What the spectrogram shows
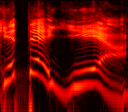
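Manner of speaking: put-on New York accent edging toward Jersey. Asked to say a line the way a man said it, in a new york accent. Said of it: "can you say that in the New York accent?".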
